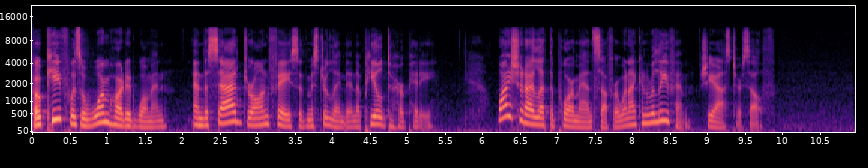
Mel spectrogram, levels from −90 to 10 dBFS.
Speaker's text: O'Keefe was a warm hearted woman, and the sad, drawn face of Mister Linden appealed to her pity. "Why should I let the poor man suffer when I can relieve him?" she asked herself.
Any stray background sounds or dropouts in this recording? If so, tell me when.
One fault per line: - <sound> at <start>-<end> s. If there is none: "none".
none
